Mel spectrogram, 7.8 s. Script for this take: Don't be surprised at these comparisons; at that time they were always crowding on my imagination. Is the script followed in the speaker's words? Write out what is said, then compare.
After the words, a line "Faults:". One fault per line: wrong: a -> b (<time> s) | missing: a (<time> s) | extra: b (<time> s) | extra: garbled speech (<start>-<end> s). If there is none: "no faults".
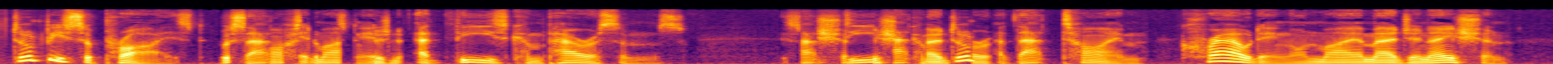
Don't be surprised [garbled] at these comparisons; [garbled] at that time crowding on my imagination.
Faults:
extra: garbled speech (1.1-2.0 s)
extra: garbled speech (3.9-5.0 s)
missing: they were always (5.7 s)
